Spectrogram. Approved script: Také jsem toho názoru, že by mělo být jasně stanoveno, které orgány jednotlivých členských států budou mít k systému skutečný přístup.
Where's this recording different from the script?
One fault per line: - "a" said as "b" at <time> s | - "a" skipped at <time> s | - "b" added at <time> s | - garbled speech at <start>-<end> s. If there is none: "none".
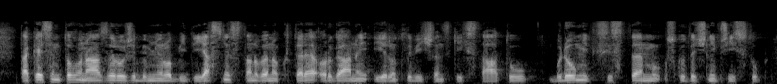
none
